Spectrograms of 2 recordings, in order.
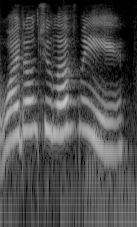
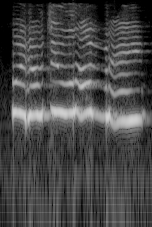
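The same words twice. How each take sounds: First: High, whiny pleading question; mock sad. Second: Mock wail. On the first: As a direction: beg for love like a child. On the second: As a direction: wail it out dramatically. Escalating mock hurt.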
